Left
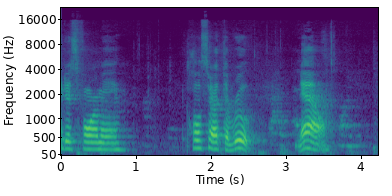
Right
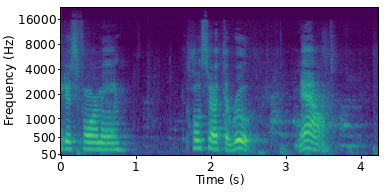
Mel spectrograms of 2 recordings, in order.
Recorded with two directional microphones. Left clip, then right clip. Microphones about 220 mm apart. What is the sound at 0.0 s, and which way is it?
Speech, 25° right (ahead or behind).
